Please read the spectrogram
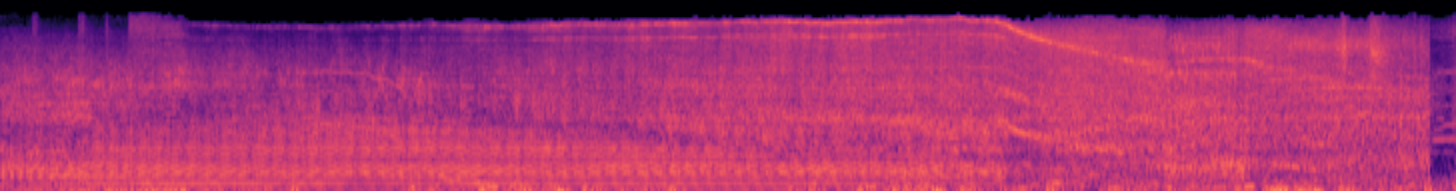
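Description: ERF lorry's Cummins diesel engine at full throttle under a pull, its pitch held steady with a high whistle over it, then winding down about ten seconds in as the revs drop.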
